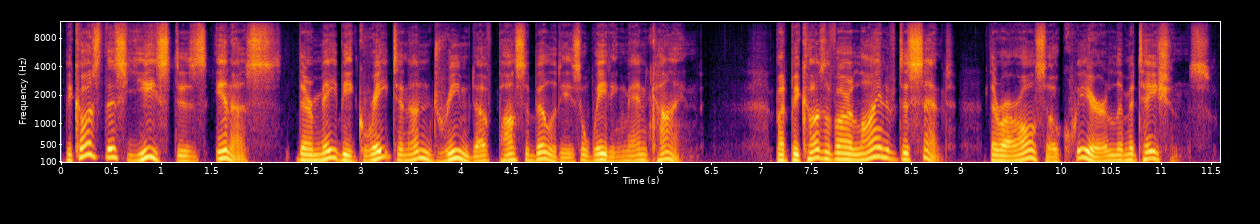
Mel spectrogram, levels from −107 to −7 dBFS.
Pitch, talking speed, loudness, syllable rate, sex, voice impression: 140 Hz, 145 wpm, -18 LUFS, 4.9 syllables/s, male, masculine, adult-like, tensed, powerful, bright, clear, slightly raspy, cool, intellectual, mature, slightly friendly, wild, lively, slightly strict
